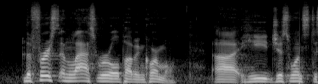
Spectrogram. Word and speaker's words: Cornwall: to cornwall cornwall or cormel cornwool it's it's pronounced cornwall it's spelled c-o-r-n-w-a-l-l like cornwall but you don't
